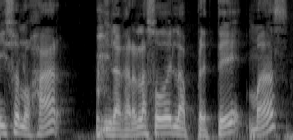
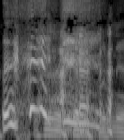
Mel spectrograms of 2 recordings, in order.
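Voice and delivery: much higher, laughing through the words; laughing repeat. Real, not acted. Repeating the place to friends while laughing hard. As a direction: repeat it cracking up in a high voice.

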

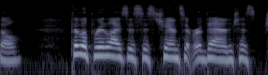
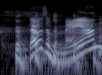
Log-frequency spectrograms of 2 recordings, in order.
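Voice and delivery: surprised blurt; 4 semitones higher, 8 dB louder than usual. Acted. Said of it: "Dex blurts out".

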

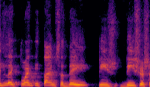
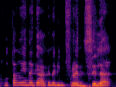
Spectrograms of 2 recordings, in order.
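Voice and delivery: hushed aside; 5 semitones higher, 8 dB quieter than usual. Retold or imitated. Friends muttering on the side.

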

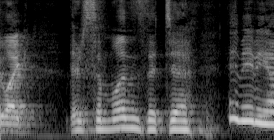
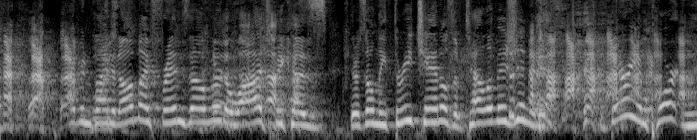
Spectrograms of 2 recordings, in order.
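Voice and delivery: put-on pitched-up prim young girl; little girl voice; 9 semitones higher than usual. Voicing the child girl character.

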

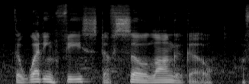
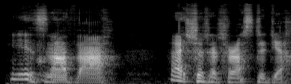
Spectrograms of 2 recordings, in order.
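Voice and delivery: humbled sailor; 3 semitones higher, 8 dB louder than usual. Acted. Captain's sheepish reply.

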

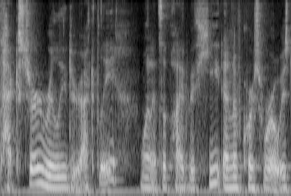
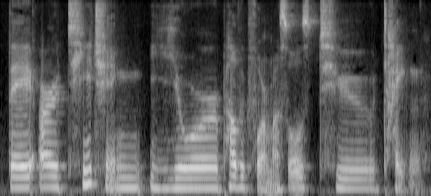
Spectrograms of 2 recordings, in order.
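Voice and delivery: ordinary talk

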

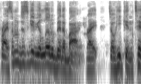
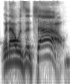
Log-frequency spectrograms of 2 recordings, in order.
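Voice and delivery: rising impassioned oratory, building louder; preacher's voice; 7 semitones higher, 3 dB louder than usual. Pretend. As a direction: preach it like a Sunday sermon, building up. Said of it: "put on my, my preacher's voice".

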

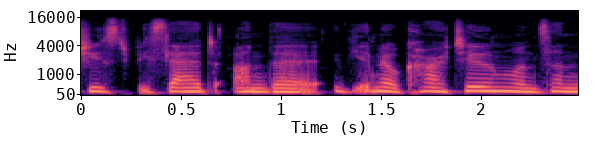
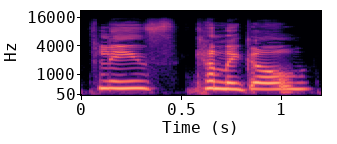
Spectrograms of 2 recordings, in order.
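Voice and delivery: higher, drawn-out mock plea; pleading child; 8 semitones higher, slower than usual. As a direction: beg dad like a kid. Retelling childhood begging to dad.

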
